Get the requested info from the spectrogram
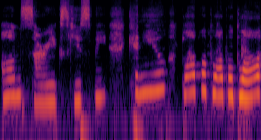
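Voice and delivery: soft, high, cutesy, sweet little voice. Speaker shows listeners the voice she uses in public: cute little voice. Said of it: "a cute little voice like that in public".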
